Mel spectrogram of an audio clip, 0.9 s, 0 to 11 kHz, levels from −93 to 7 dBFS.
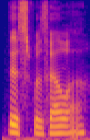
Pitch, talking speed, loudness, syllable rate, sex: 170 Hz, 200 wpm, -16 LUFS, 5.3 syllables/s, female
